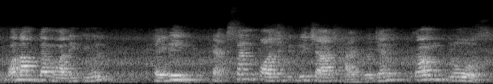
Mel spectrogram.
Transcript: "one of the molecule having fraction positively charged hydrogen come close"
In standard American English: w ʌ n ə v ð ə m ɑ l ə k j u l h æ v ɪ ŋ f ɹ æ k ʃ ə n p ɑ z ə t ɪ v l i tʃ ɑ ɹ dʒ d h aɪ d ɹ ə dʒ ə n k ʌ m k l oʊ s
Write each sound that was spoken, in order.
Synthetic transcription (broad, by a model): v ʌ n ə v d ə m ɑ l ə k j u l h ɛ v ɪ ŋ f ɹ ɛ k s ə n p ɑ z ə t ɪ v l i tʃ ɑ ɹ dʒ h aɪ d ɹ ə dʒ ə n k ʌ m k l oʊ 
